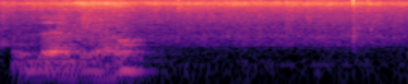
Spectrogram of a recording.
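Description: Rustling and crinkling of a disposable hair-treatment cap as it is pulled on and adjusted over the head.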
